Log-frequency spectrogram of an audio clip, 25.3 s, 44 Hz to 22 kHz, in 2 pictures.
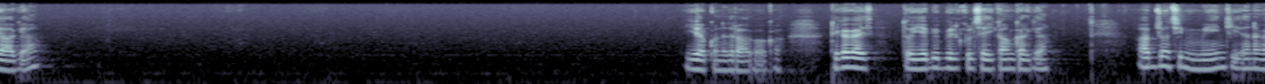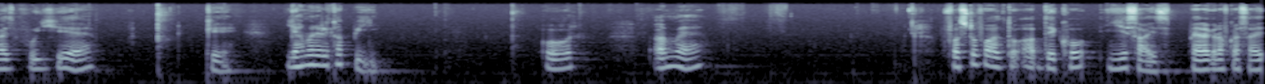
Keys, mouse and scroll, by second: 11.0 alt+Tab, 13.3 click, 14.2 Return, 15.5 p, 17.0 shift+[, 17.7 Return, 21.9 Return, 22.0 alt+Tab, 22.8 alt+Tab.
